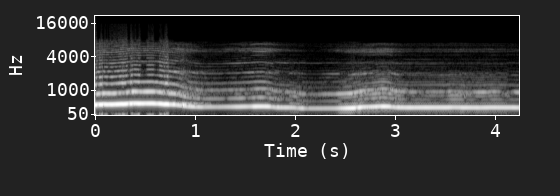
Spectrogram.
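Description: A man's singing voice holding one long 'oo' vowel with no break, like a howl. It rises to a high note, slides down, swells once more about three seconds in, then settles on a steady lower note.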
